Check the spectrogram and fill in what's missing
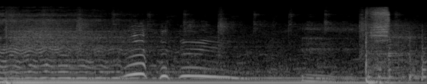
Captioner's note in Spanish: Risas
